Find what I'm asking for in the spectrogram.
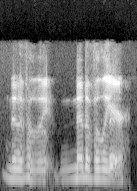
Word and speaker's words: Nidavellir: So Rocket and Groot accompany Thor to, I don't know how to pronounce this, but Nidavellir? Nidavellir? – Yeah, that's it. Nidavellir.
